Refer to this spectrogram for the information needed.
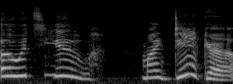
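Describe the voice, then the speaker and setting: A woman's squeaky, put-on character voice rises to an extremely high pitch. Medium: read story. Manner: sleepy, yawning.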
